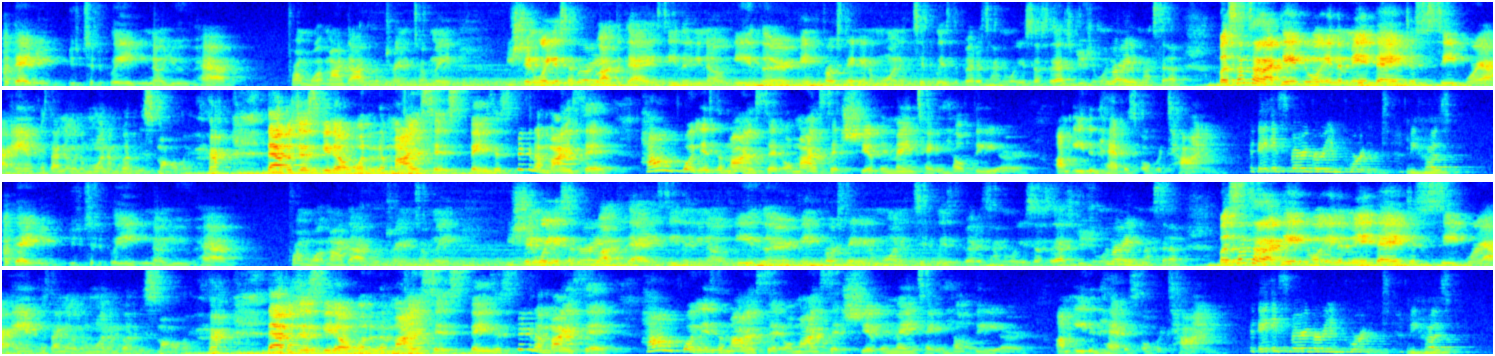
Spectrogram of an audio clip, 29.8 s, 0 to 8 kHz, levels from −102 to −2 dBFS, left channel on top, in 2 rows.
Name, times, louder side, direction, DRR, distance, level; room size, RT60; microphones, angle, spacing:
voice 1, 0.0-2.2 2.9-25.1 25.4-27.0 29.0-29.2, left 3 dB, 50° left, 2 dB, 0.8 m, -35 dB
sound 1, 3.5-20.0, equal, 70° left, 1.8 m, -44 dB
sound 2, 3.5-9.5, left 1 dB, 5° right, 2.8 m, -48 dB
voice 2, 5.7-6.1 11.0-11.4 12.5-12.8 17.8-18.3 27.5-29.4, left 1 dB, 20° left, -3 dB, 2.4 m, -42 dB
14.5 x 6.5 x 3.9 m, 0.78 s
head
